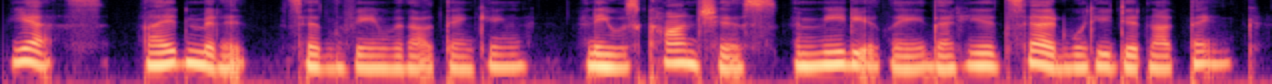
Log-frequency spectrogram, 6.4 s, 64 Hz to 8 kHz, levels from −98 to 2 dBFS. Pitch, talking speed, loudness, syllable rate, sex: 185 Hz, 210 wpm, -16 LUFS, 5.5 syllables/s, female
